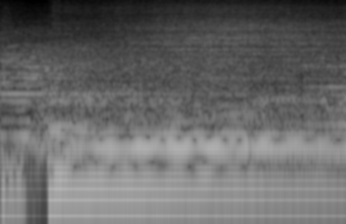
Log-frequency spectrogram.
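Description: Live rock band's distorted electric guitars and bass sounding a loud, sustained chord. The chord changes about half a second in, then holds steady and rings on without a clear drumbeat.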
